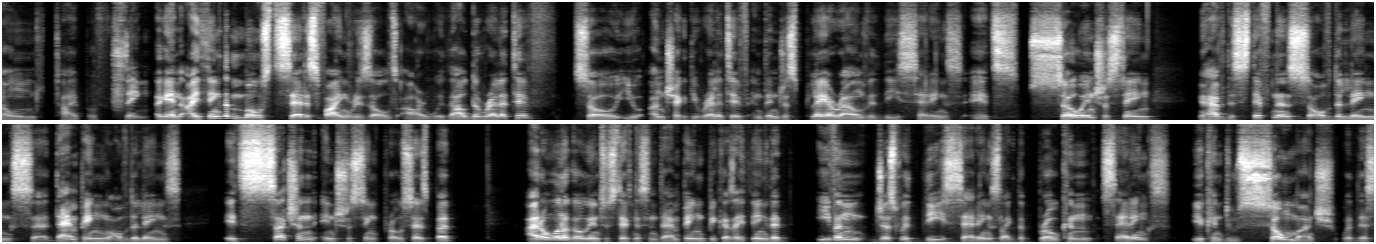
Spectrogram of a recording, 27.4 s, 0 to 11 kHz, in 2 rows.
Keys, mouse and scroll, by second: 6.3 click, 7.3 click, 7.9-8.6 scroll down 3, 8.6 click, 15.6-16.2 scroll up 6, 16.8 click, 18.9-19.8 scroll down 5, 23.1-25.5 scroll down 2, 25.5-26.3 scroll up 2, 27.0-27.4 scroll up 3.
